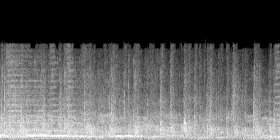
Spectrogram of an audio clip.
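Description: Studio audience applauding, with music playing underneath.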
